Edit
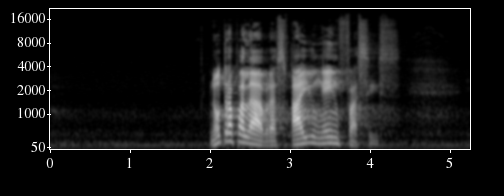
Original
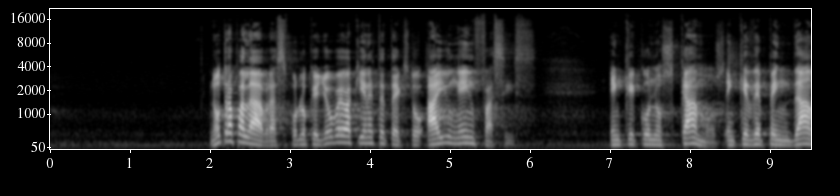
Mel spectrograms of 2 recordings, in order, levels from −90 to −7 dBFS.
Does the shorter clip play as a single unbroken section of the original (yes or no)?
no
